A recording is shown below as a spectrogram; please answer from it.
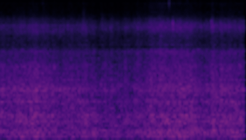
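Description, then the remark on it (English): Heavy rain pours steadily onto a little porch roof over a back door in New York, a dense, unbroken hiss with a fine pattering texture that stays at an even loudness throughout, with no voices. “It sounds worse because there's a little porch over the back door.”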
